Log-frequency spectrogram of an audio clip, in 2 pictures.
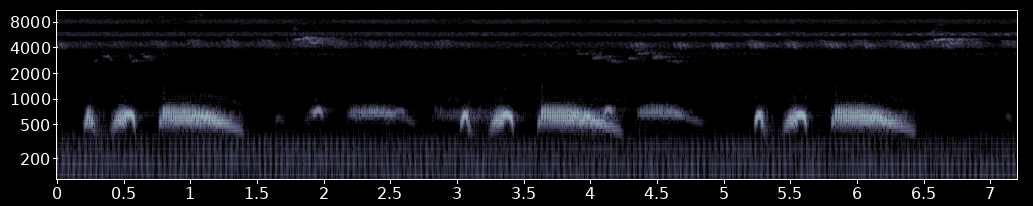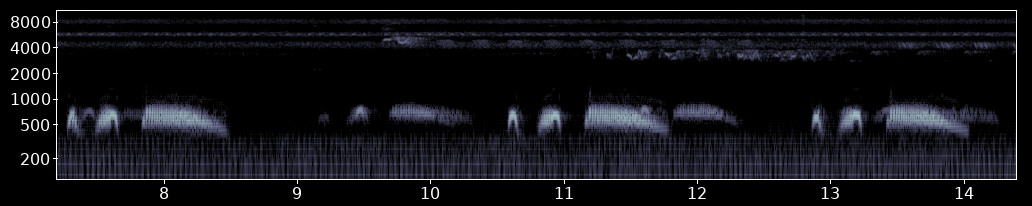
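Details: Spotted dove, wild, at a trapping site among petai, jengkol, coconut and durian trees in the morning, coos in soft low phrases: quick clipped notes ending in a longer rolling coo, repeated every two to three seconds over faint high insect hum.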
